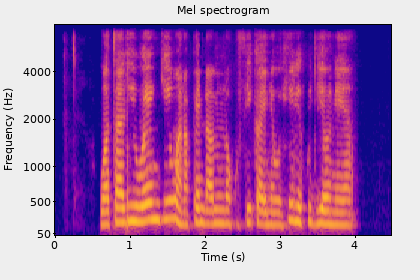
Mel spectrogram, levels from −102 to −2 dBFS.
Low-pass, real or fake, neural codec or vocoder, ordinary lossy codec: 7.2 kHz; fake; codec, 44.1 kHz, 2.6 kbps, SNAC; AAC, 48 kbps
